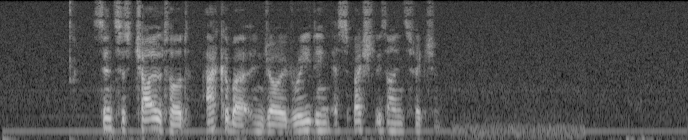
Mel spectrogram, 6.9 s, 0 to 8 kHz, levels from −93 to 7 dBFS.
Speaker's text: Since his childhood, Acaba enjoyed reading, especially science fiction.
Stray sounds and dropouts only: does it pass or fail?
pass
